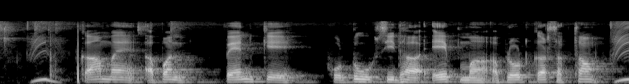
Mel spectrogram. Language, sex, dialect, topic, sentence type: Chhattisgarhi, male, Western/Budati/Khatahi, banking, question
